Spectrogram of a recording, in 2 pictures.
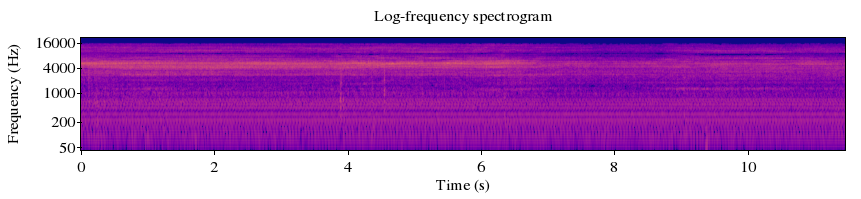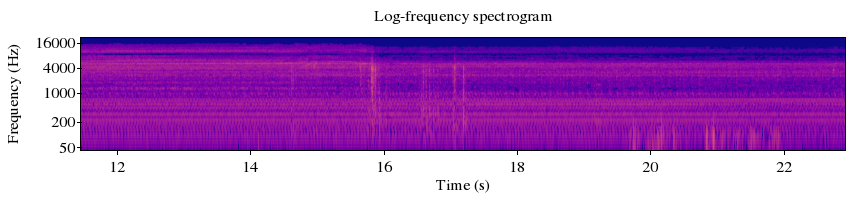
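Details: Nebulizer compressor running to treat a cat with asthma, cough and cold, cat placed in an open container: steady mechanical hum and buzz with a few brief knocks near the end.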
